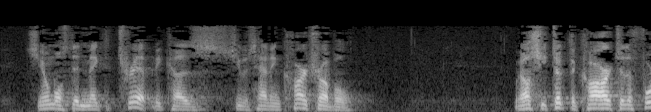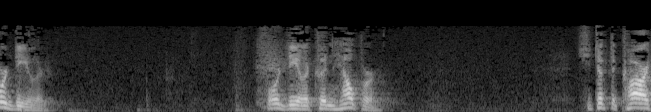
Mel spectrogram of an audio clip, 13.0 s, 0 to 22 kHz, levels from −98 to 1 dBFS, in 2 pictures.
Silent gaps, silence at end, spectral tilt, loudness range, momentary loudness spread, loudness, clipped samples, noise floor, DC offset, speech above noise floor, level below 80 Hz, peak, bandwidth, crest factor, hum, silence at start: none; 0 s; -5.5 dB/octave; 8 LU; 18 LU; -25 LUFS; under 0.1%; -67 dBFS; under 0.1%; 43 dB; -60 dBFS; -4 dBFS; 8.4 kHz; 24 dB; none; 0.3 s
